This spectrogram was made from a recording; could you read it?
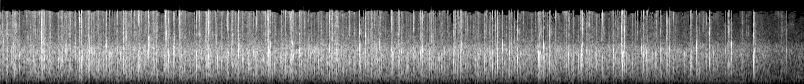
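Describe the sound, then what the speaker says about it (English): Audience applause at a fall university commencement ceremony honoring master's degree recipients, a dense, steady clapping from a large crowd that holds evenly for about eight seconds and thins slightly toward the end. "Please join the Dean in a round of applause for all our master's degree recipients."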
